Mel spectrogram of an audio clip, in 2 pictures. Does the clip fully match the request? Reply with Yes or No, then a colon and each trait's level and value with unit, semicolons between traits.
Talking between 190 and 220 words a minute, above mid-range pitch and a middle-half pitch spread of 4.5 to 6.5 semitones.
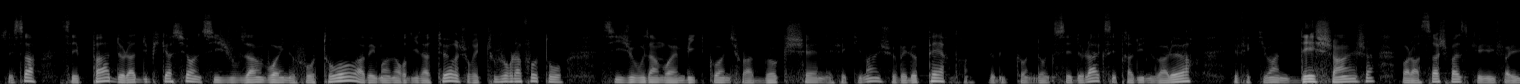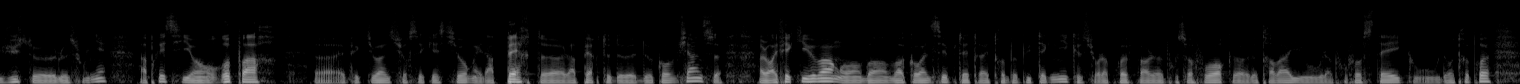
No: average, 210 wpm; very low, 95 Hz; average, 4.8 semitones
